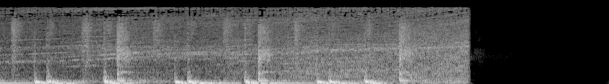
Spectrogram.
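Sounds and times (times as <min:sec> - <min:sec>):
percussion and effects: 0:00.0 - 0:04.7.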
